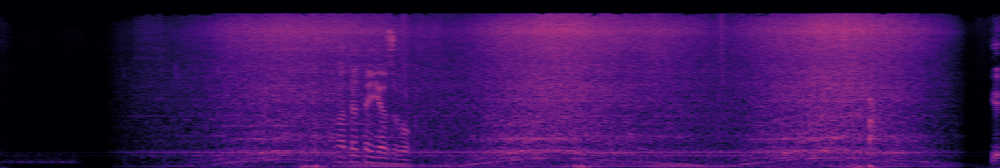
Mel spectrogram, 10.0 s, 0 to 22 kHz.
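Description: Infiniti FX50S's stock V8 exhaust, without the active sound system, revved several times from idle, the pitch rising and falling with each rev. It starts about a second in and stops just before the end.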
